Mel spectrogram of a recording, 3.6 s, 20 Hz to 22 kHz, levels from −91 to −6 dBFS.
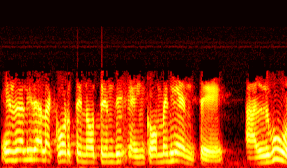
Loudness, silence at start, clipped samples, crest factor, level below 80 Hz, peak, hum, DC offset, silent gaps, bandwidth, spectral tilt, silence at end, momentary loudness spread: -16 LUFS; 0 s; under 0.1%; 12 dB; -68 dBFS; -4 dBFS; none; under 0.1%; none; 4 kHz; -8 dB/octave; 0 s; 5 LU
